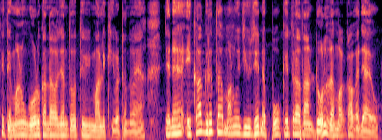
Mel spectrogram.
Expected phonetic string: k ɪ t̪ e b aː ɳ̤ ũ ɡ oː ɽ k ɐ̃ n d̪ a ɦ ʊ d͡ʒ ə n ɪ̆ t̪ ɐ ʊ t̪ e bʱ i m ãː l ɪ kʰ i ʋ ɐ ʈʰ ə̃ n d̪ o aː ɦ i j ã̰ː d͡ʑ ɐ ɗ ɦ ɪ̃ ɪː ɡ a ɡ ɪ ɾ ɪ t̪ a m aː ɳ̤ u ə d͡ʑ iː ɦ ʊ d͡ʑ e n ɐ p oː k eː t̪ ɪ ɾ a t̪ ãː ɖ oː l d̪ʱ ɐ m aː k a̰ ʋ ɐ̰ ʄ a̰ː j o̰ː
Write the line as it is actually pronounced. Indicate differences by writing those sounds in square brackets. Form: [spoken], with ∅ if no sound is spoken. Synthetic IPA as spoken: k ɪ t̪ e [m] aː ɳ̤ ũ ɡ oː ɽ k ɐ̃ n d̪ a ɦ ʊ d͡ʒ ə n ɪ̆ t̪ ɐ ʊ t̪ e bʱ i m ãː l ɪ kʰ i ʋ ɐ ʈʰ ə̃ n d̪ o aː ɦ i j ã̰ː d͡ʑ ɐ ɗ ɦ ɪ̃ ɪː [k] a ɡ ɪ ɾ ɪ t̪ a m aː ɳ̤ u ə d͡ʑ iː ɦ ʊ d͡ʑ e n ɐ p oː k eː t̪ ɪ ɾ a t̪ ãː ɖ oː l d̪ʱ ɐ m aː k a̰ ʋ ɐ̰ ʄ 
